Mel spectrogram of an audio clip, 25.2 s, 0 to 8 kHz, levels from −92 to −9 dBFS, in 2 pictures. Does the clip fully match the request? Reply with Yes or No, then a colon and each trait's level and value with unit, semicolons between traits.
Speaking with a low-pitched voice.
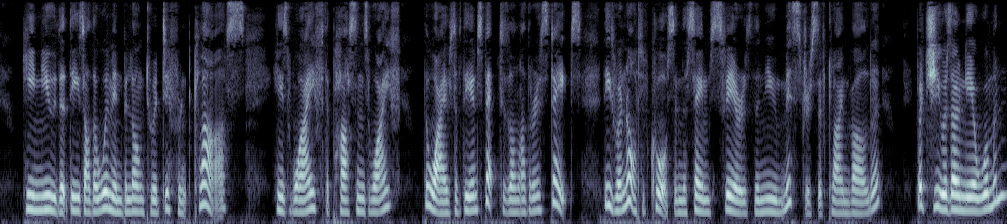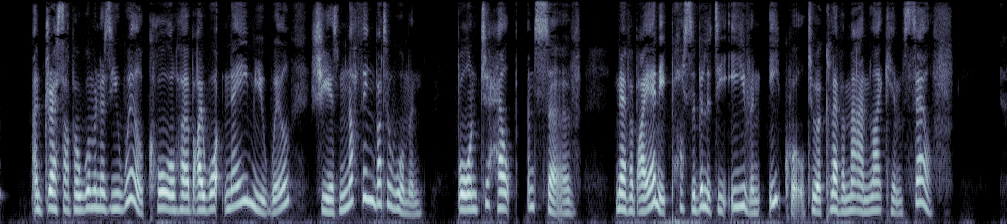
No: high, 190 Hz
